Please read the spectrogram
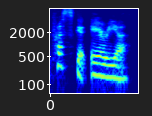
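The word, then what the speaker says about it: Prescott: can read through some of these uh the presc area notice I know how to say it presc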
